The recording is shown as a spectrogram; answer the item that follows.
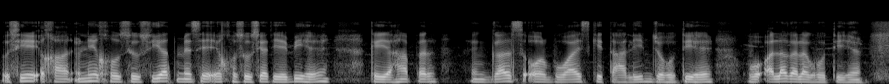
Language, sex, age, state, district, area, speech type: Urdu, male, 30-45, Uttar Pradesh, Lucknow, urban, spontaneous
